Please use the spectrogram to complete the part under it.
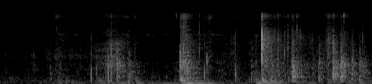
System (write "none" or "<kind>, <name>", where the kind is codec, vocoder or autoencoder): none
